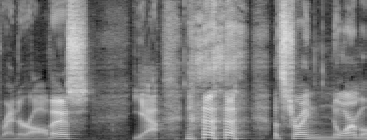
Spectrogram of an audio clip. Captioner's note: laughing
